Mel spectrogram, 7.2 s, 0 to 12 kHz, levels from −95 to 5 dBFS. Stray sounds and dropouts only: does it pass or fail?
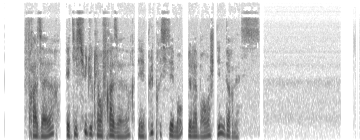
pass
